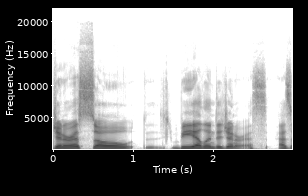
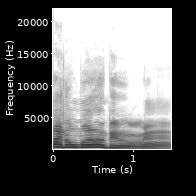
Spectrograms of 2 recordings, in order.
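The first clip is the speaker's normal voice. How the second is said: whiny put-on robot voice, higher and louder; 7 semitones higher, 4 dB louder than usual. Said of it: "That's my C three P O impression".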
